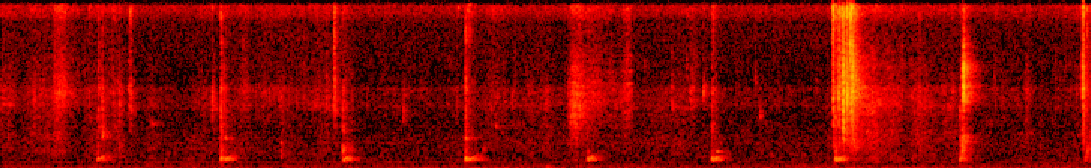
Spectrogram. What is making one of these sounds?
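Leaves rustle softly as fingers sort and pluck them.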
